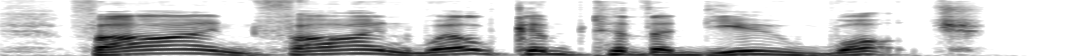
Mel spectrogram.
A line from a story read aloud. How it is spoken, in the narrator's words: snapped Vimes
